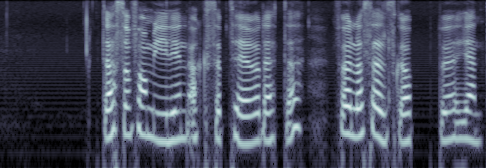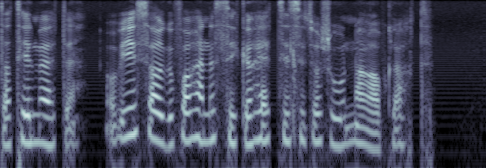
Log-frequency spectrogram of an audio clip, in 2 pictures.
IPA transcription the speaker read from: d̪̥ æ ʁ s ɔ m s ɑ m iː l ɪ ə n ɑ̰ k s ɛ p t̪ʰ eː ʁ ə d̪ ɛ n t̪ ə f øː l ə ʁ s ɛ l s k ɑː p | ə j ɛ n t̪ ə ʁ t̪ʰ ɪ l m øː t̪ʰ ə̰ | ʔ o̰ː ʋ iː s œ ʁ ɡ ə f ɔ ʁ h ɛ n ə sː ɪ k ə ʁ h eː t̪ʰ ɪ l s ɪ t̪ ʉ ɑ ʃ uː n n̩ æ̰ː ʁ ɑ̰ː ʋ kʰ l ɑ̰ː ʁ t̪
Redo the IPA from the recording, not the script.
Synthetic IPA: d̪̥ æ ʁ s ɔ m f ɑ m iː l ɪ ə n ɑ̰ k s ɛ p t̪ʰ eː ʁ ə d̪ ɛ t̪ ə f øː l ə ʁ s ɛ l s k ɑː p | ə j ɛ n t̪ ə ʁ t̪ʰ ɪ l m øː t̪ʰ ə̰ | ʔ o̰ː ʋ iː s œ ʁ ɡ ə f ɔ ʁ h ɛ n ə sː ɪ k ə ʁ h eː t̪ʰ ɪ l s ɪ t̪ ʉ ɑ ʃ uː n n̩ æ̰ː ʁ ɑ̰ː ʋ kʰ l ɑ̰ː ʁ t̪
